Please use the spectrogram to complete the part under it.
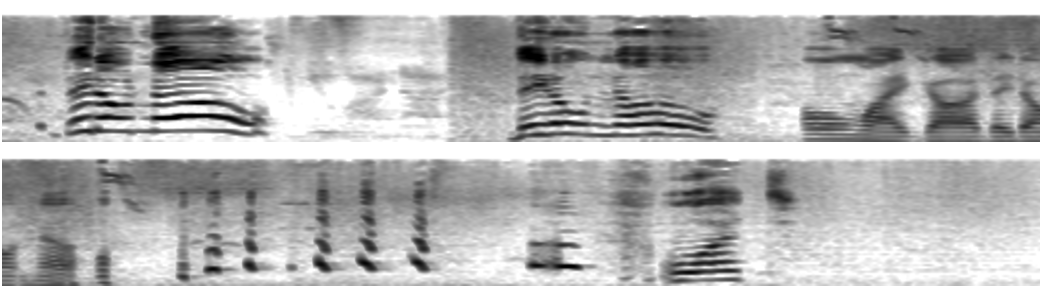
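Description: A man laughs loudly into a close microphone.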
